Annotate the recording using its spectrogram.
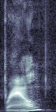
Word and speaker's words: Braun: He spent most of his life designing for Braun is how we say it here in Australia, but it's pronounced Brown.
